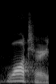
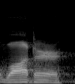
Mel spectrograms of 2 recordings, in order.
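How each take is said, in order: First: WATER with a clearly pronounced T; crisp T in WATER; British-style water. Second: Blur the T in WATER to a D; American D-sound WATER; jumbled American middle. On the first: Retold or imitated. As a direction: say WATER with a careful T. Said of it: "you pronounce it way more". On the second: Shown as a demonstration. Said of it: "We just kinda jumble the middle".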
